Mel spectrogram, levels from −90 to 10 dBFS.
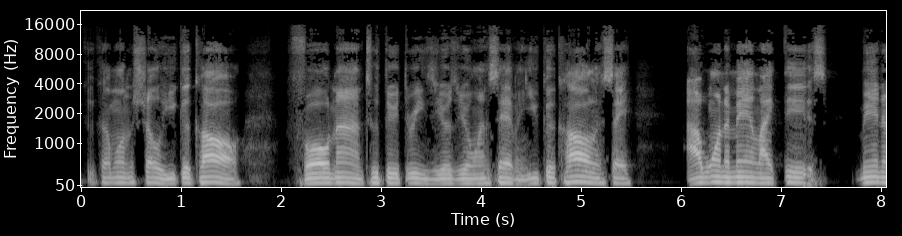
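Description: At about 4.71 s there's a short concealed packet loss: roughly 20 ms of the speech didn't reach the decoder in time, so the receiver patched the hole by extending what it had just played, carrying the pitch forward if the sound was voiced, or using shaped noise if it wasn't, and then crossfaded back into the real signal by 4.76 s. You get a quick smear or wobble there, and a short consonant could go missing.

Then from 7.16 to 7.24 s there's a burst of packet loss, about 60 ms gone in one go. The concealment stretched the last sound across the gap and faded it down, so you'd hear a brief held buzz or a dying hiss, and when the audio comes back that stretch of speech has simply been skipped.

Right after that, from 7.24 to 7.28 s, another short concealed loss of about 20 ms follows on directly, so the recovery gets a second little smear before it settles.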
